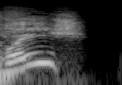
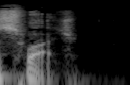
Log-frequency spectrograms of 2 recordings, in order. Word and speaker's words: assuage: It's pronounced assuage. – There you go. – Not swatch.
